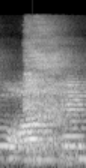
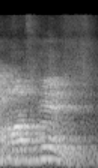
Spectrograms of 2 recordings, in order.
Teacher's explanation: Word में लेटर है टी, लेकिन उच्चारण करते समय टी नहीं आ रहा है। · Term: साइलेंट लेटर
